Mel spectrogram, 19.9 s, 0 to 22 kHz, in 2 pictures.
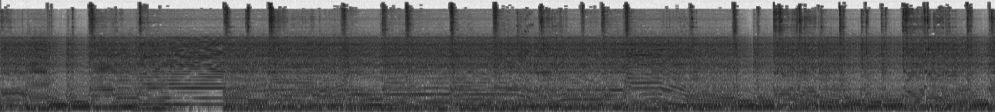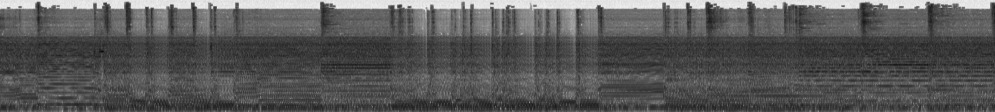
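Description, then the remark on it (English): Heavy distorted electric guitar played through a Boss IR-200 amp simulator chugs through a thick, saturated riff, loud and steady for the whole stretch, with a few brief gaps between phrases. No voices are heard. “So, nice and thick, saturated tones, lots of good chuggy action. But check it out. Here's our Boss IR200.”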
